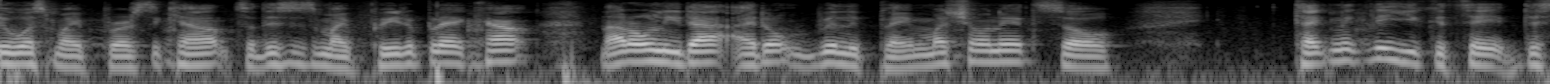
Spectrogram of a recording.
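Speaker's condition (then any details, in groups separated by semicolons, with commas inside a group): No condition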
